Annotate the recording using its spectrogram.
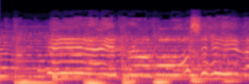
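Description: A woman singing a Romanian folk song (muzică populară) in a strong, ornamented voice, with quick turns and glides in the melody. Instrumental accompaniment runs under her with a steady pulsing bass beat.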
